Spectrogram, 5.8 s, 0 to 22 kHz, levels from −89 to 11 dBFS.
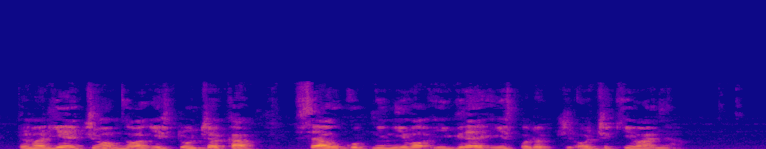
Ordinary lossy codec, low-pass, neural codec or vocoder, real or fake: MP3, 48 kbps; 9.9 kHz; vocoder, 44.1 kHz, 128 mel bands, Pupu-Vocoder; fake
